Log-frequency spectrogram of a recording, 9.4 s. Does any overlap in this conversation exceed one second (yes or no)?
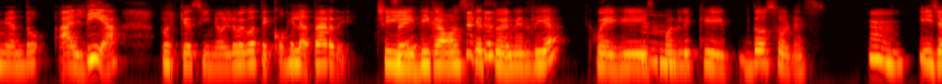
no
